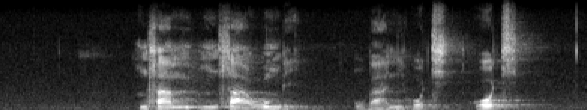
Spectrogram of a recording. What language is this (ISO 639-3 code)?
xho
